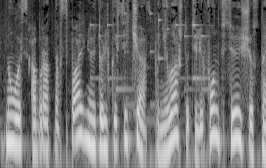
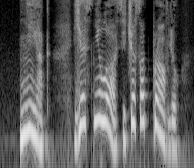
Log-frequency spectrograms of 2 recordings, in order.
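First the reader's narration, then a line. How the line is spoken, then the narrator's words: Terrified shout. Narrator (Russian): закричала я с ужасом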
